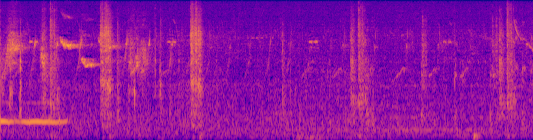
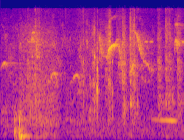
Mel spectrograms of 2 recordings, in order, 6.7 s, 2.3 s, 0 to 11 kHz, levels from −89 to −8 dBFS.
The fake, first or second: first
